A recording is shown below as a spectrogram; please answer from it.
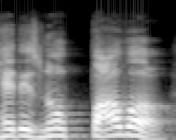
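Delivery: play-acted loud, alarmed shouting. Voicing the backup power units during a power failure: imitating a shout. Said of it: "they all start shouting".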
